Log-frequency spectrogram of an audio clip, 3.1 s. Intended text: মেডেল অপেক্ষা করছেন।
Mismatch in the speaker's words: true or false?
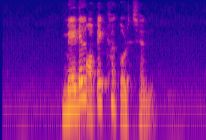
false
